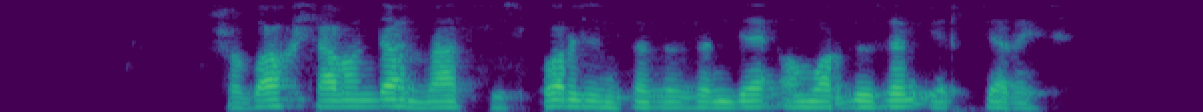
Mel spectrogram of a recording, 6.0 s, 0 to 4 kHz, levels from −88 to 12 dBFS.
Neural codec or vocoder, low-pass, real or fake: codec, 16 kHz in and 24 kHz out, 1.1 kbps, FireRedTTS-2 codec; 3.6 kHz; fake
